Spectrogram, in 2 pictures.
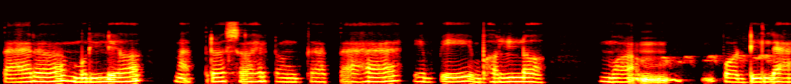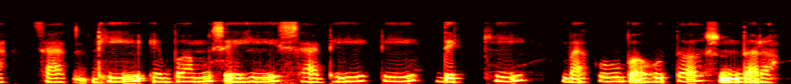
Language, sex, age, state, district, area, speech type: Odia, female, 30-45, Odisha, Ganjam, urban, spontaneous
